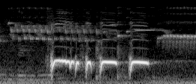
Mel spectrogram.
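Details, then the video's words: White zebra dove singing in the manggung style to call rivals: one loud, low cooing phrase, a held tone followed by three short stuttering notes. Small birds chirp faintly higher up in the background. "PERKUTUT PUTIH GACOR SUARA BESAR AMPUH MEMANGGIL LAWAN BUNYI MANGGUNG"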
